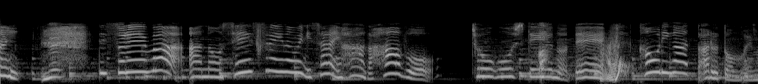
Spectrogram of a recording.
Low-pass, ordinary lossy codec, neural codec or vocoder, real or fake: 7.2 kHz; none; none; real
